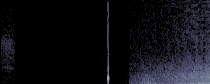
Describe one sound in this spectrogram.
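A button click sounds once.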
